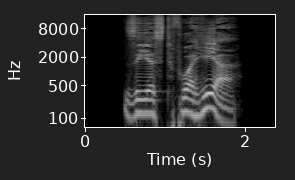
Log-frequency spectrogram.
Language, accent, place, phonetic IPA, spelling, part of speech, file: German, Germany, Berlin, [ˌzeːəst foːɐ̯ˈheːɐ̯], sehest vorher, verb, De-sehest vorher.ogg
- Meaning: second-person singular subjunctive I of vorhersehen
